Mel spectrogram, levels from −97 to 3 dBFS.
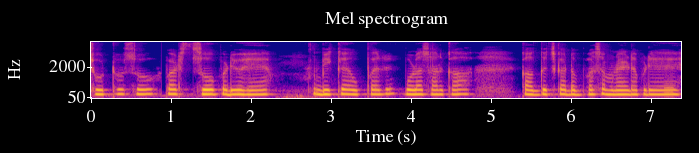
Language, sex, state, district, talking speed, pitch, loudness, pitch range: Marwari, male, Rajasthan, Nagaur, 145 wpm, 230 Hz, -17 LUFS, 225-235 Hz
